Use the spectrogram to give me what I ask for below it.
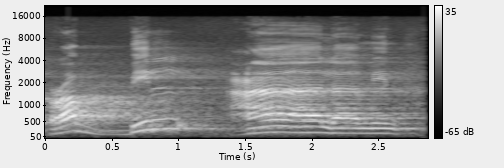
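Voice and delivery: "alamin" chanted with the a held two counts; correct recitation. Shown as a demonstration. Teacher shows the right length, chanted. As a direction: stretch the "a" of "alamin" for exactly two beats. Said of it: "Yang betul".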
